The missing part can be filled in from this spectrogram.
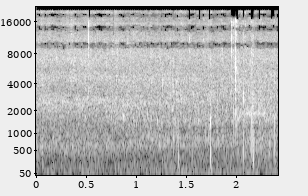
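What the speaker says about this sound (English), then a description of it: "I'll have to pick that up later when the rain stops" Rain falls by a creek outdoors, a soft steady hiss of drops and running water with scattered faint patters and taps, quiet and without voices.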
